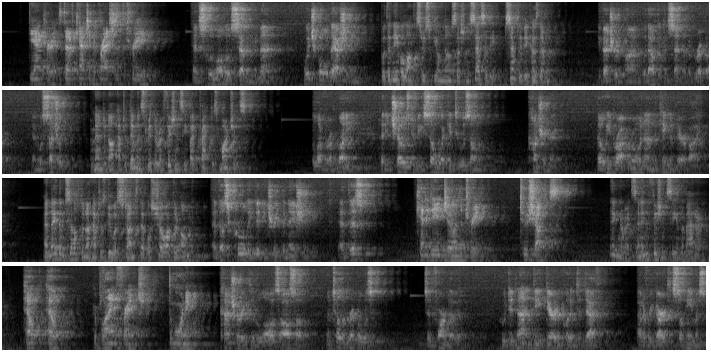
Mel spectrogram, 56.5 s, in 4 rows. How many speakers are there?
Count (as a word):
three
